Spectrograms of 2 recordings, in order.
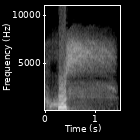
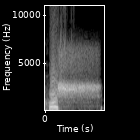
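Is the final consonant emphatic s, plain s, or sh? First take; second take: plain s; sh. First: It ends with a plain, light s sound. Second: It ends with an sh sound. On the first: The speaker calls it right. "Namun ini khus" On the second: The speaker calls it wrong. "Juga bukan hush, itu shin"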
